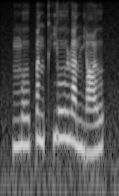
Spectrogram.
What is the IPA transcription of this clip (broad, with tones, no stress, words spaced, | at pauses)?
mo˨˦ʊ̯pa˧npʰjo˦ʊ̯ ɻä˥˨n̪jɑ˨˦ʊ̯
